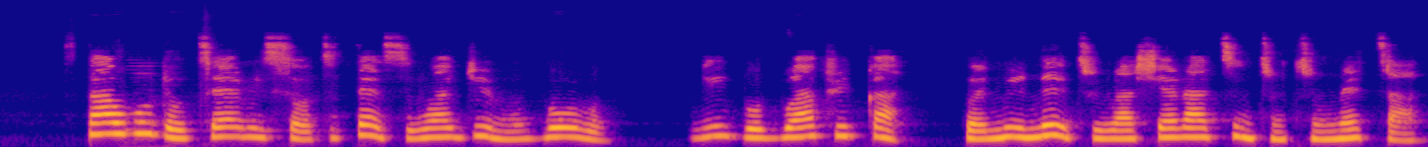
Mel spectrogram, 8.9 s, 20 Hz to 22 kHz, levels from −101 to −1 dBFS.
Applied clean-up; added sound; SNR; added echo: neural mask model DeepFilterNet 3.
